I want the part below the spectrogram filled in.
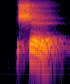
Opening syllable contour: falling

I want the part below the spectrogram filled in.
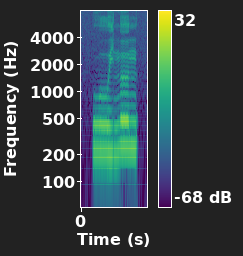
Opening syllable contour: low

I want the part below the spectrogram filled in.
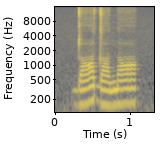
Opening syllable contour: rising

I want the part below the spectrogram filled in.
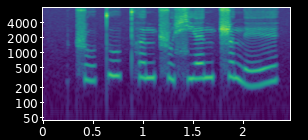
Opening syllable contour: rising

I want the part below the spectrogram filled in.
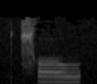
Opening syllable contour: high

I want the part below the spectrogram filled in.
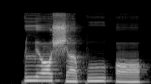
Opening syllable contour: high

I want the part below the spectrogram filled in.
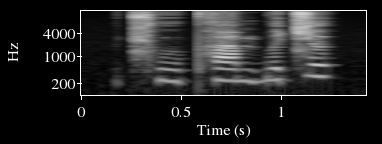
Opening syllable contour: low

